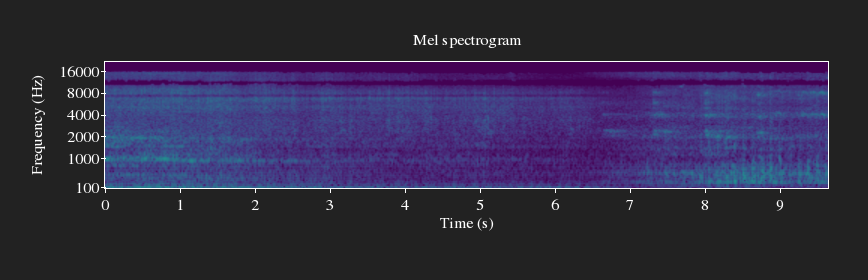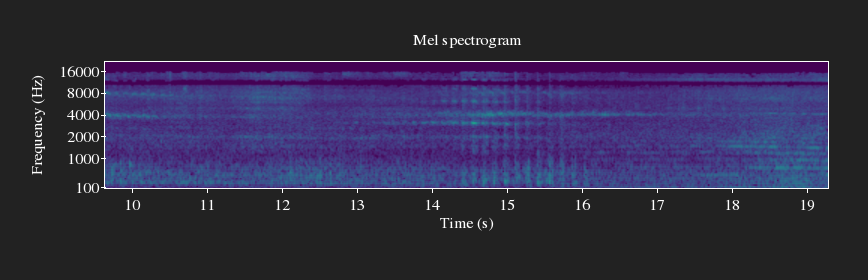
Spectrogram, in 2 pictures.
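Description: A BNSF double-stack intermodal freight train's well cars rumbling past. About seven seconds in, the rumble gives way to Metra bilevel commuter coaches rolling by close, their wheels clattering rhythmically over the rail joints with a faint wheel squeal.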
